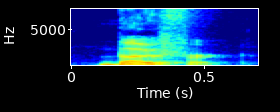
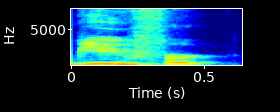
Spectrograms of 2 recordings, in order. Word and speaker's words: Beaufort: And before anybody corrects me in the comments, around here, it's pronounced Beaufort, not Beaufort like South Carolina.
